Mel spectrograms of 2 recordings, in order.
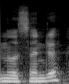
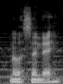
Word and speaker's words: Melisende: As she's growing older, I can see that Melisende, I think that's, yeah, Melisende, that's how I'm going to pronounce it, could use some guidance in some of my experienced areas.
